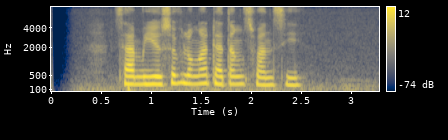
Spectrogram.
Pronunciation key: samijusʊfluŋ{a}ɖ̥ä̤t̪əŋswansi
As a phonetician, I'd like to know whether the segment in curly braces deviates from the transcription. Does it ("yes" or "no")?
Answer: no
